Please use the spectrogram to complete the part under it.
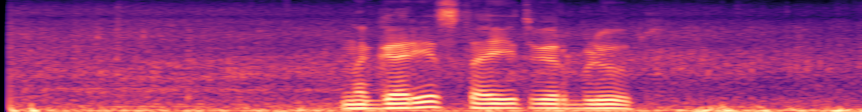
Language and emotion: Russian, neutral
